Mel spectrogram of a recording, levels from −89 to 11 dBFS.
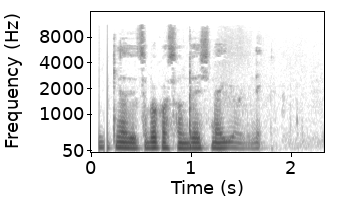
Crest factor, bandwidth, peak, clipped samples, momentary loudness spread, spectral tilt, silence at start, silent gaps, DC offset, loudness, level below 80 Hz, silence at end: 18 dB; 11.5 kHz; -8 dBFS; under 0.1%; 17 LU; -7 dB/octave; 0.1 s; none; under 0.1%; -25 LUFS; -60 dBFS; 0.65 s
